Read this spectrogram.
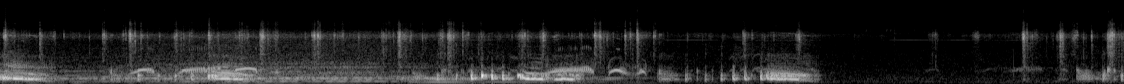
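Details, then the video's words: Male and female 'bekuran' competition cooing from pigeons: dense, overlapping, throaty coos with quick ticking clicks run for about eight seconds, then near silence with only faint clicks. "Suara Bekuran Burung Merpati"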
